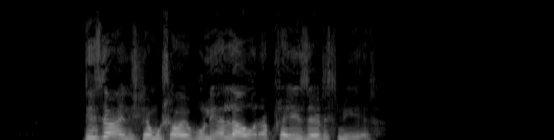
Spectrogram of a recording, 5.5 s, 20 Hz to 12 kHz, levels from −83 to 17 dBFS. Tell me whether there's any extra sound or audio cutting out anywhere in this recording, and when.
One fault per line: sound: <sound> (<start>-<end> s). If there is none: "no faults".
no faults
